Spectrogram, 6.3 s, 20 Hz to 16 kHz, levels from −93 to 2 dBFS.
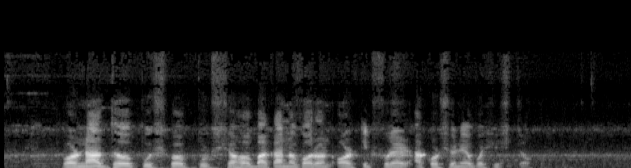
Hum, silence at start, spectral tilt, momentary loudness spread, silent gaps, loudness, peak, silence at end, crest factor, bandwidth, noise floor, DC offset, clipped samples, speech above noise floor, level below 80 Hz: none; 0.65 s; -6 dB/octave; 18 LU; none; -21 LUFS; -2 dBFS; 1.05 s; 22 dB; 11 kHz; -57 dBFS; under 0.1%; under 0.1%; 35 dB; -66 dBFS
